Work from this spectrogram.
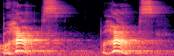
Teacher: Esse ER se transforma em schwa. · Praticamente você fala o P e o haps, né?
